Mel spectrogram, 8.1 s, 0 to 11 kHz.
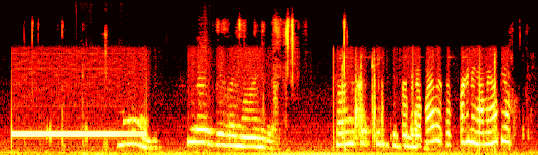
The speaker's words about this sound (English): The phone's going to ring. 3, 2, 1. It's ringing. It's ringing.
